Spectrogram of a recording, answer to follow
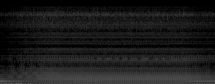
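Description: Steady electrical buzzing hum of a neon sign, a sound effect laid under a neon-lettering title graphic.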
